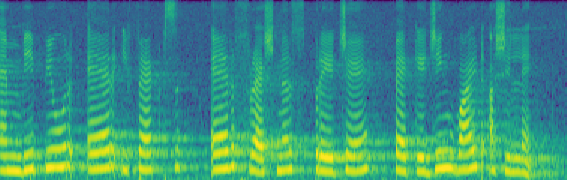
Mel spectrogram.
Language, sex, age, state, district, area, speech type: Goan Konkani, female, 30-45, Goa, Canacona, rural, read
